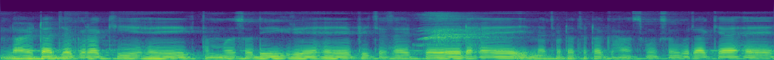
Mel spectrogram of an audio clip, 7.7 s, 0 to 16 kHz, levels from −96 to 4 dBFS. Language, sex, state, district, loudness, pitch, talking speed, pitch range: Marwari, male, Rajasthan, Nagaur, -17 LUFS, 95 Hz, 165 wpm, 95-100 Hz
